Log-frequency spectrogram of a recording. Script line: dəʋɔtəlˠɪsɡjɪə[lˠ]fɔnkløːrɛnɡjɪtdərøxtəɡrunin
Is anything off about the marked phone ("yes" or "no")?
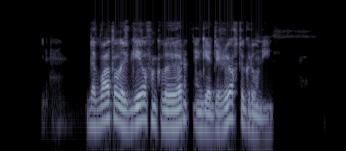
no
